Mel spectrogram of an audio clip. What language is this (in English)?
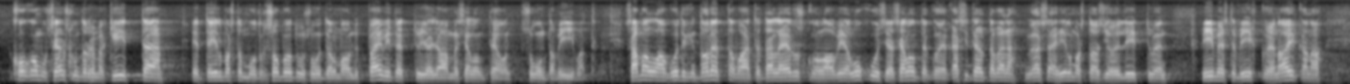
Finnish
